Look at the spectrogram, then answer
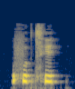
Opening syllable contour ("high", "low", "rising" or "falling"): rising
